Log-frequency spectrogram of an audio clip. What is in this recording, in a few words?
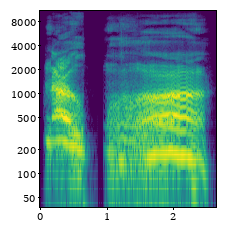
human voice male in peril says no then angry roar; zapsplat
